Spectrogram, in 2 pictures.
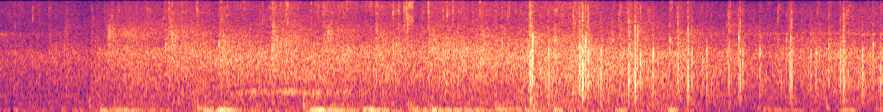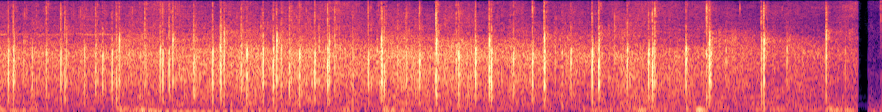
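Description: An audience breaks into steady applause, a dense wash of many hands clapping that swells after a few seconds and stays loud until it cuts off at the end, with no talking over it.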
